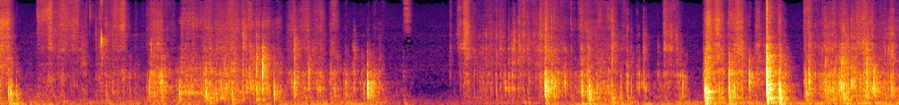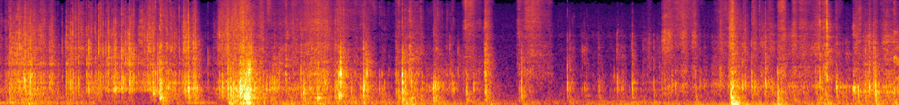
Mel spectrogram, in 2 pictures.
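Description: Cardboard cornstarch box and its paper lining being torn and crinkled open around a baked cornstarch brick, in irregular rustling spells with a few sharp knocks.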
